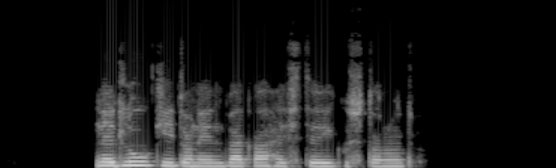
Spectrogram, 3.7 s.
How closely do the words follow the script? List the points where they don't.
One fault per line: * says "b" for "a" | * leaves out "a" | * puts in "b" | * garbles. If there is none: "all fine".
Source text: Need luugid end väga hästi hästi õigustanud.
* puts in "on"
* leaves out "hästi"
